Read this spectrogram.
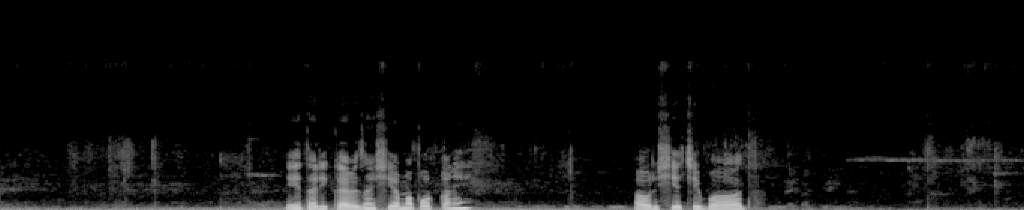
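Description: A needle and thread pull softly through thick cloth.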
